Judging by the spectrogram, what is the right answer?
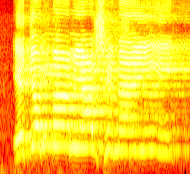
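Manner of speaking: anguished, wailing, pleading tone.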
